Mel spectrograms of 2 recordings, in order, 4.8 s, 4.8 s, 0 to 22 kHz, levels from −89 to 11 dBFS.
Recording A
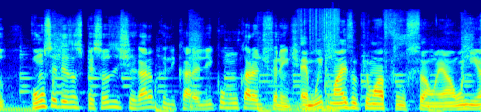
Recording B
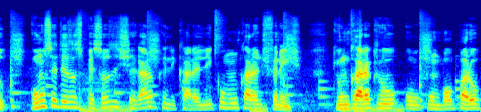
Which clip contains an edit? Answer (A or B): A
